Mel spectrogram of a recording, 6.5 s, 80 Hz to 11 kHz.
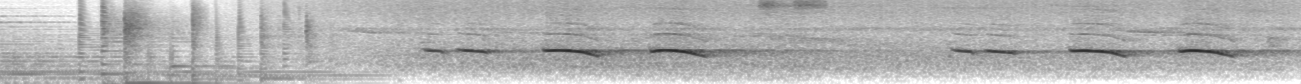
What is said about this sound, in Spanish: Estamos escuchando a un pájaro que en Colombia se llama trogón collarejo, pero en Centroamérica tiene otros nombres. Mide 25 centímetros y el macho tiene pico amarillo, cara y garganta negruzca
